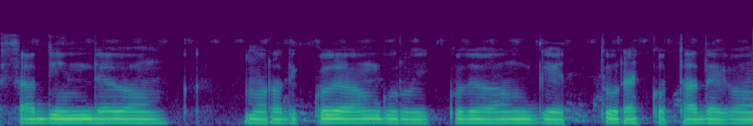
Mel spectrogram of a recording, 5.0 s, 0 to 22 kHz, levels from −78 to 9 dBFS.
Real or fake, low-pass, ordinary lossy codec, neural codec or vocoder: fake; 7.2 kHz; none; codec, 44.1 kHz, 7.8 kbps, DAC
